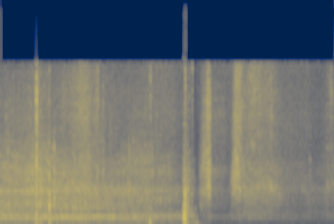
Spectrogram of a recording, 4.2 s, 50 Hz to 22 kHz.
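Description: Rear door of a 2022 Lexus ES 350 being shut from inside with one loud thud a little over two seconds in, after a few light knocks as someone settles onto the back seat. Once the door is closed, the outside background noise falls away to a quiet cabin.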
